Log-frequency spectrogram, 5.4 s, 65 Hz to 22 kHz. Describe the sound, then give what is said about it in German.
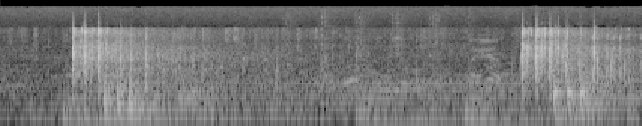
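Heavy gunfire erupts during the June 17, 1953 uprising in East Berlin, with Soviet tanks in the streets. Loud crackling bursts surge near the start and again near the end, with a voice talking over the continuous rattle. “beginnt soeben wieder ein heftiger Schusswechsel.”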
